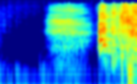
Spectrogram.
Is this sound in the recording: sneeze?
yes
